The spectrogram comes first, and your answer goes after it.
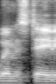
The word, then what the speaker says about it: Wednesday: great Wednesday I call Wednesday Wednesday they really need to remove the letter D from Wednesday it makes no sense in terms of pronunciation and it's where it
